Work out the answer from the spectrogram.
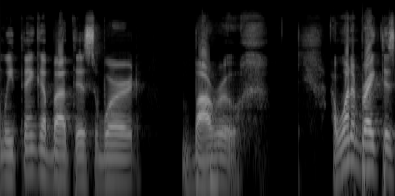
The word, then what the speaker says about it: baruch: it just comes to a closing sound of baruch bahru not baruch with a k baruch with the kh or ch sound in this case we've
